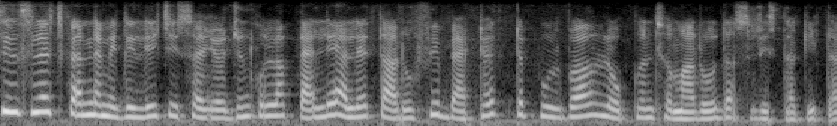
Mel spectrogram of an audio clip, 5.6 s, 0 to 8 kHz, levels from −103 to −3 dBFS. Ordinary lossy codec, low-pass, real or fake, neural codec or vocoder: Opus, 24 kbps; 7.2 kHz; fake; codec, 16 kHz, 4 kbps, FunCodec, trained on LibriTTS, 50 frames a second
